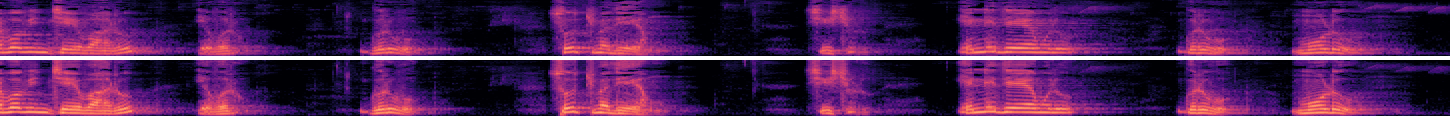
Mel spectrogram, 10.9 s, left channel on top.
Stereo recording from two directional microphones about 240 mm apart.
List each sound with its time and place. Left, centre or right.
0.0 s a man's voice: right
5.6 s a sound: right
7.2 s a man's voice: right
